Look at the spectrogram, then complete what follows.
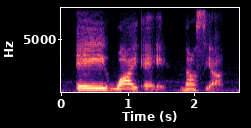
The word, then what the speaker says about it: nasya: s a whi a nasya I believe something close to that na sya or na sa aya and so this is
